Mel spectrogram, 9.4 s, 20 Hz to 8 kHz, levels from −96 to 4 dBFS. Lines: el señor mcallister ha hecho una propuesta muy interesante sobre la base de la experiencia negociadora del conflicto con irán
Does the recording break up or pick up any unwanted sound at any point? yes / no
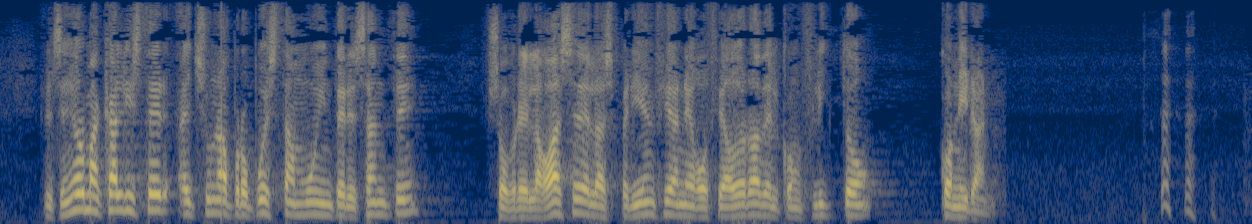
yes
